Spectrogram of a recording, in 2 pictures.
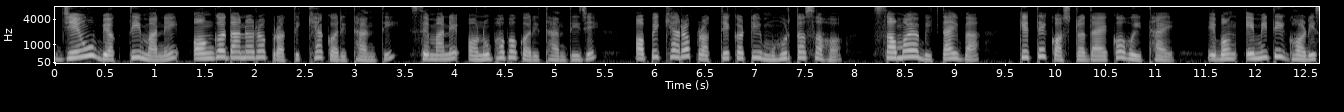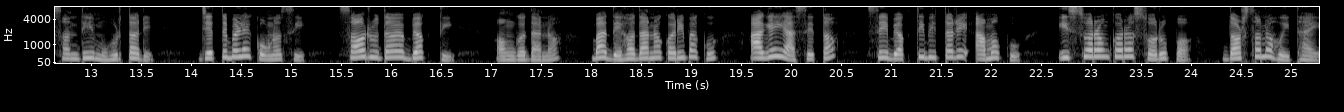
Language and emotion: Odia, neutral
